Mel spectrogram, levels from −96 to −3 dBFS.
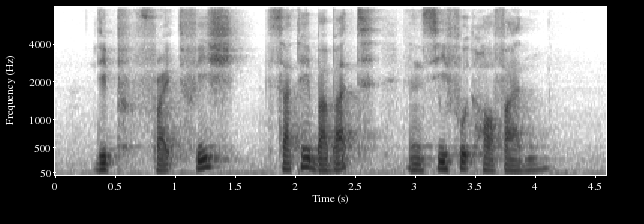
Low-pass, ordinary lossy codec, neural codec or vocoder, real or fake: none; none; none; real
